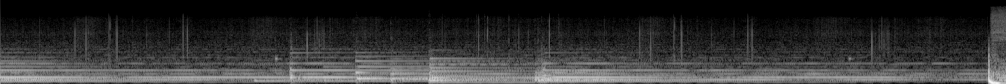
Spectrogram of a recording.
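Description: Soft background music of sustained keyboard-like chords, changing every second or two. Under it is a faint crackling sizzle of spinach and onions sautéing in a pan.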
